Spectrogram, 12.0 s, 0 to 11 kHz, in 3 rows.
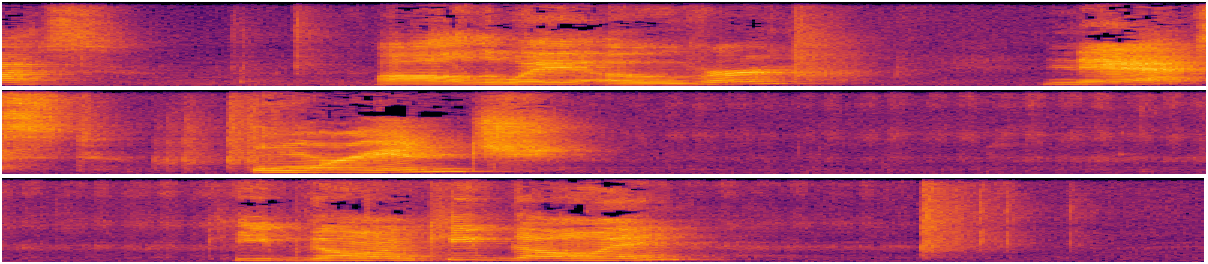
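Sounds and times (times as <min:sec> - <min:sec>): crayon scribbling on paper: 0:05.6 - 0:11.5.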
